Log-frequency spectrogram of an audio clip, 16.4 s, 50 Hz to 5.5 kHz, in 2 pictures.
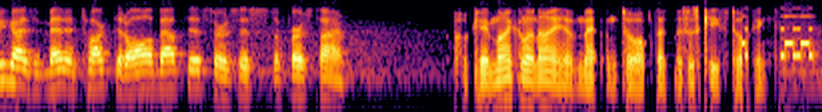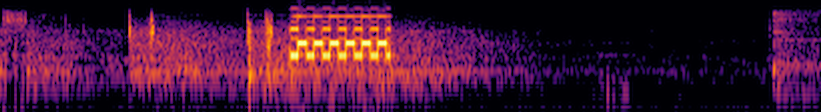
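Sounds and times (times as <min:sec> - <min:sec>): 
speech: 0:00.0 - 0:03.6, 0:04.5 - 0:08.3
mobile phone ringing: 0:07.8 - 0:08.2, 0:11.1 - 0:12.2.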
